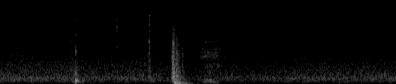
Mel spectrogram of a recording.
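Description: A car door opens and thuds shut.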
